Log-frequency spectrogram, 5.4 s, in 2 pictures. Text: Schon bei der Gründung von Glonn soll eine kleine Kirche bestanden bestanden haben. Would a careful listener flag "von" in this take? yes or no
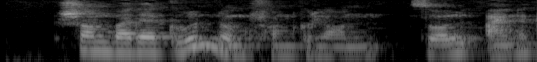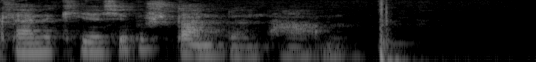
no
